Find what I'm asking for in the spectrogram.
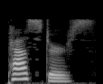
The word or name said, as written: pastor's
